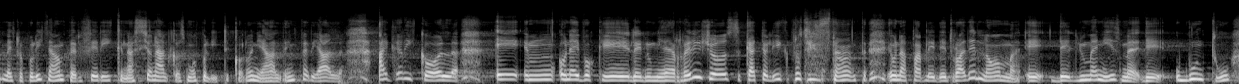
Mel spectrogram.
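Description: A woman's voice: medium pitch, dark tone. Italian-accented woman in a reverberant hall. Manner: halting, self-correcting, thinking aloud. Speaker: round-table panelist. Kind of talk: academic round-table remarks. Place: lecture hall.

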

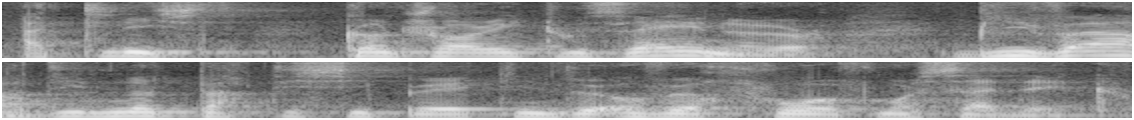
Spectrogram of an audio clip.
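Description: A man's voice: medium pitch, animated, warm tone. Hesitant man with a Persian accent. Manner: hesitant, halting with many fillers and restarts. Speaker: academic lecturer. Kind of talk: academic seminar lecture.

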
